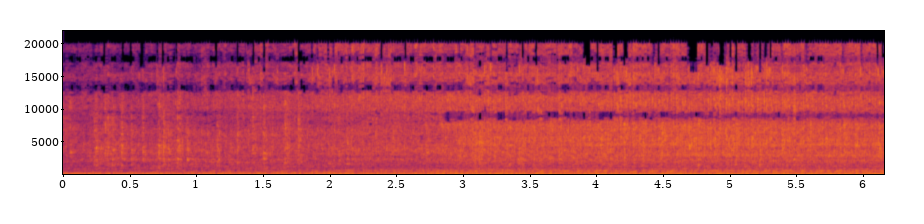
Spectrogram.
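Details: 1927 Roadster Flathead V8, first start-up, oil with added additive: deep, steady, even low-speed burble with no knocks or misses; idles smoothly with good oil pressure.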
